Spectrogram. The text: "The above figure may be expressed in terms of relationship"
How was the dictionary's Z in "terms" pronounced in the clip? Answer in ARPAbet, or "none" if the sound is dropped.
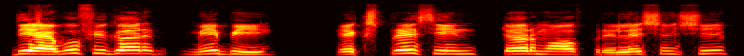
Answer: none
